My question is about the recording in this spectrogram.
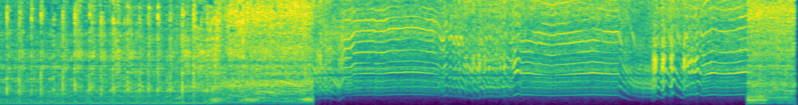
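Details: Stihl two-stroke chainsaw after carburetor adjustment, previously hard to start when warm and bogging; high buzzy wail dips and climbs with throttle, then holds steady clean pitch; runs healthy.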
